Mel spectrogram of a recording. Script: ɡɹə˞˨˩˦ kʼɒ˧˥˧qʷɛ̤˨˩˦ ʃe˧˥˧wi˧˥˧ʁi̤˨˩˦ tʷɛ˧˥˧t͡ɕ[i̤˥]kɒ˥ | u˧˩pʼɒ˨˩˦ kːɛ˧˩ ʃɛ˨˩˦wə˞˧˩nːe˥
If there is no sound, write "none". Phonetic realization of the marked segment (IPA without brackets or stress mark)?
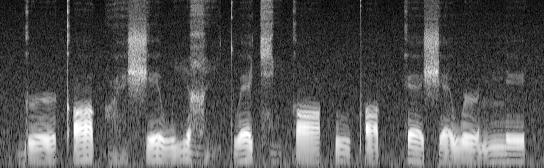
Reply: i̤˥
